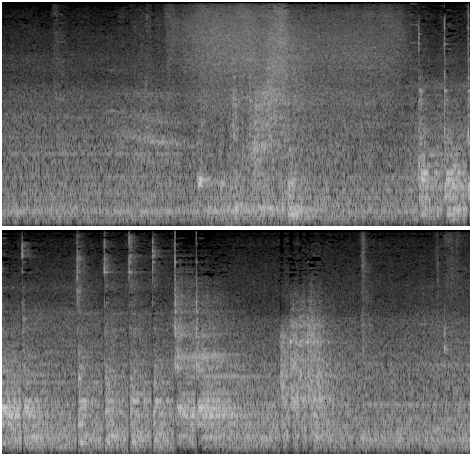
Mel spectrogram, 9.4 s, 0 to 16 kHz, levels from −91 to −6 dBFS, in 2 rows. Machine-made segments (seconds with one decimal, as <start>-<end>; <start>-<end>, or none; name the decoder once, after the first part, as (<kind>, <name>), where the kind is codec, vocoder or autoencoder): none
